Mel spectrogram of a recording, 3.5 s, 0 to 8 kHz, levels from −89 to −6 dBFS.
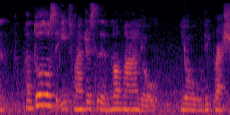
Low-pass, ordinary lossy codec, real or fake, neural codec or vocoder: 7.2 kHz; MP3, 48 kbps; fake; vocoder, 22.05 kHz, 80 mel bands, WaveNeXt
